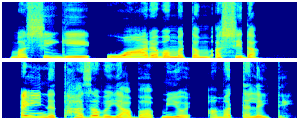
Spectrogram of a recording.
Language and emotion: Manipuri, sad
